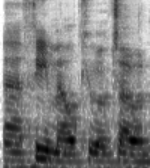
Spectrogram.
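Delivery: ordinary delivery, nothing marked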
